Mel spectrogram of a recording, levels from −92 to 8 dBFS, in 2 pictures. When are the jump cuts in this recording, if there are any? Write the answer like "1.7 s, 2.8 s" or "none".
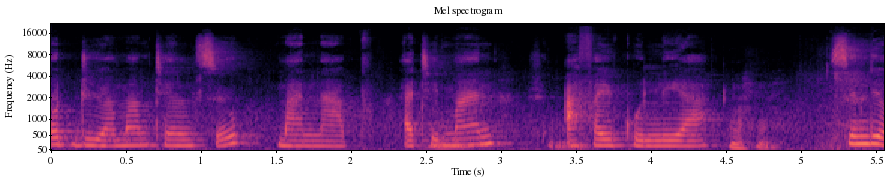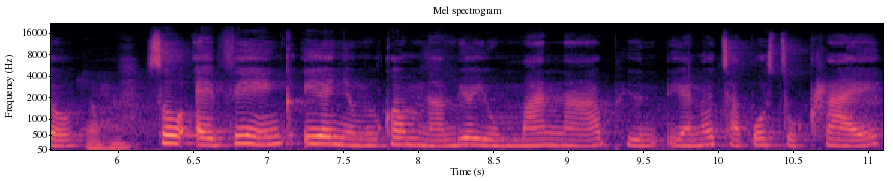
none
